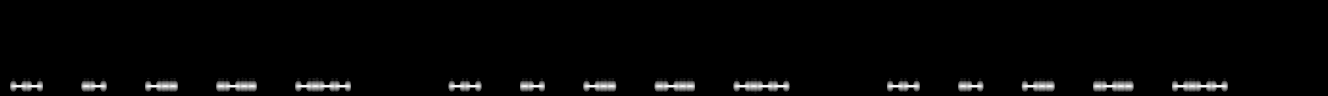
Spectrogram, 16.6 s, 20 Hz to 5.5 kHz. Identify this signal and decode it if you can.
Morse code, heard as a keyed tone, about 25 wpm, spaced as for 12 wpm, 600 Hz. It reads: MADLY MADLY MADLY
